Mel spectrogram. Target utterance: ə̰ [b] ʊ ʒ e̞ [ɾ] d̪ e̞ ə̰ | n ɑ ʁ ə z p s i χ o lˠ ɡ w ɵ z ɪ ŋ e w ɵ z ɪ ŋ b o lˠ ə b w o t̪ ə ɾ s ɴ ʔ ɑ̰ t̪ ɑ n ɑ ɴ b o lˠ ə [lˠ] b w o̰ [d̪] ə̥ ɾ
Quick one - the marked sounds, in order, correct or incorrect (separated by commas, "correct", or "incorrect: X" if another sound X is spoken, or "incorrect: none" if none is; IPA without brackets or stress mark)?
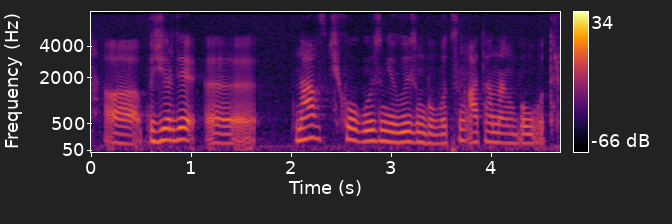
correct, correct, incorrect: none, incorrect: t̪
